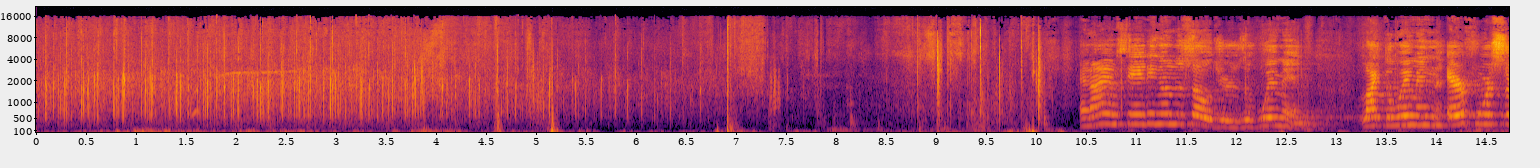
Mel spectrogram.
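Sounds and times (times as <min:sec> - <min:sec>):
large audience applauding: 0:00.0 - 0:06.8
individual claps: 0:00.0 - 0:06.9
speech: 0:10.5 - 0:14.7.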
